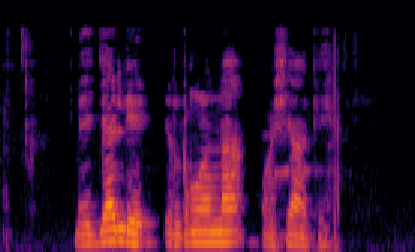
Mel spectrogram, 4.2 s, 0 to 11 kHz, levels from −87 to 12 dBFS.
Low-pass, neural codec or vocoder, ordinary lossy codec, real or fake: 7.2 kHz; none; AAC, 64 kbps; real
